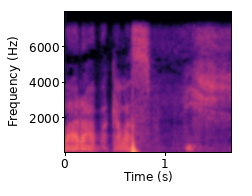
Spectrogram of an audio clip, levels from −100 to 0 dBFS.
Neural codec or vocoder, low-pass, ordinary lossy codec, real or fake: none; 7.2 kHz; none; real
